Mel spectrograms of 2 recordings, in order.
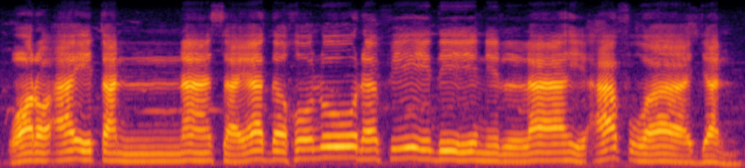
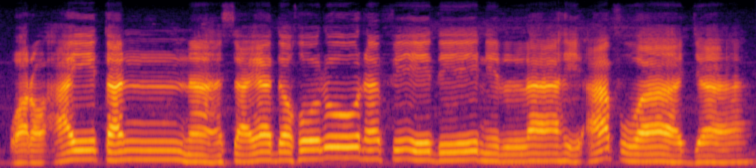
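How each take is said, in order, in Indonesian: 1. Kata terakhir berakhir dengan bunyi n. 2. Kata terakhir berakhir dengan vokal panjang, tanpa bunyi n.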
